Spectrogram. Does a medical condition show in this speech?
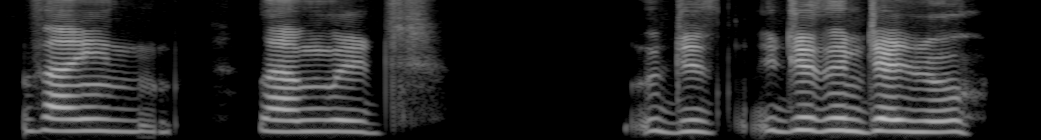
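Yes: cerebral palsy; from birth.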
